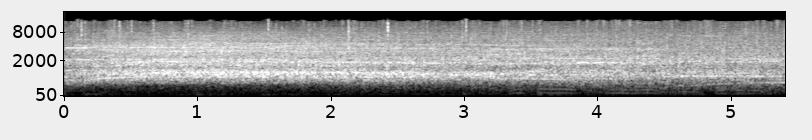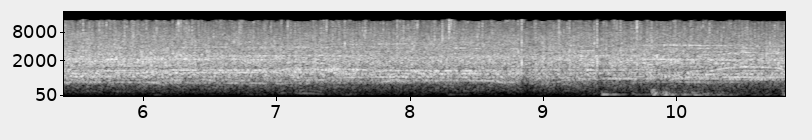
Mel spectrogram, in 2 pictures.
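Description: Audience applause that starts all at once, is loudest in the first couple of seconds and slowly tapers off.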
